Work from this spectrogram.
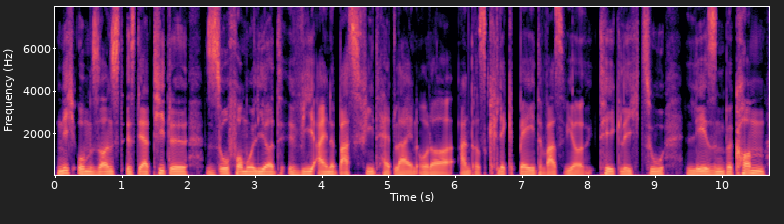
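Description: Low-voiced man in a dry, close recording. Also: no room sound. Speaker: host reviewing audio dramas. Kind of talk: casual spoken review, retelling plots.

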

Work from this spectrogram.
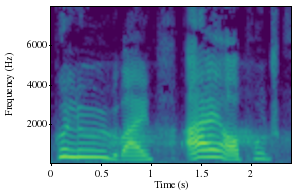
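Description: A woman voices a pompous storybook hare with a high, forceful voice and lively swings. There is some noise in the recording. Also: very slow, exaggerated voice. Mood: boastful. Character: boastful Easter hare fond of boozy drinks. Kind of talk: children's audio play acting.

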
